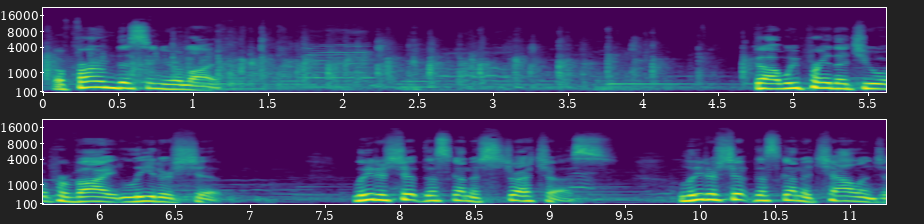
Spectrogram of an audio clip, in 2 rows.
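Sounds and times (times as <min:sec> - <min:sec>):
speech: 0:00.0 - 0:01.4, 0:04.8 - 0:06.9, 0:07.7 - 0:11.2
church audience clapping in praise: 0:00.0 - 0:05.0.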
